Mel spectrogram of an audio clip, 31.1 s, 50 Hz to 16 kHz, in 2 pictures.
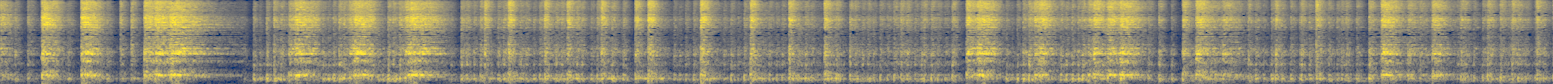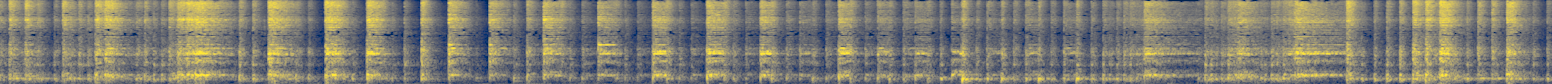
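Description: A 13-inch Impression Illuminati hi-hat played with wooden drumsticks in a fast, steady groove, with dense rapid strokes and bright, sizzling cymbal tone.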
